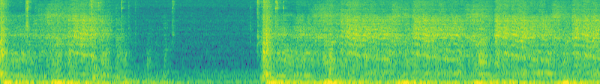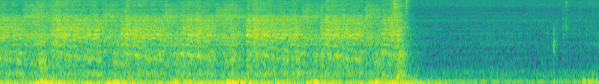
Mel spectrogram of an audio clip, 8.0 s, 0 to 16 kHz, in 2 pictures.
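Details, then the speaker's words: 1977 Ford with turbo 351M and newly installed MSD box and 2-step: starter churns about five seconds with no firing; won't start, owner wonders if MAP sensor is pulling timing, after a carb backfire earlier. "hmm what what is the problem here I don't think I messed with anything that much to be honest with you unless the map sensor is taking a ton of timing out which it shouldn't be"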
